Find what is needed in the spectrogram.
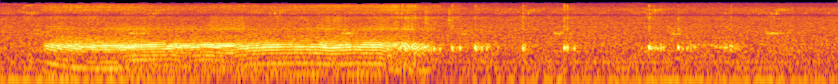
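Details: Mickey, a dog sleeping in his new bed: one drawn-out, whistling, buzzy in-breath snore, then soft fluttering puffs, over a steady background hum; snoring.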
